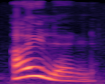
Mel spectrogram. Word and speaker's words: island: S is silent. Island.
